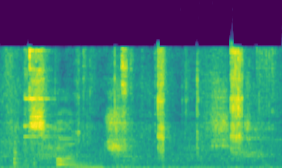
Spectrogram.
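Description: Light clicks and scrapes of clay tools and wooden dowels being handled on a work board, with a short voice sound about half a second in and other voices in the background.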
